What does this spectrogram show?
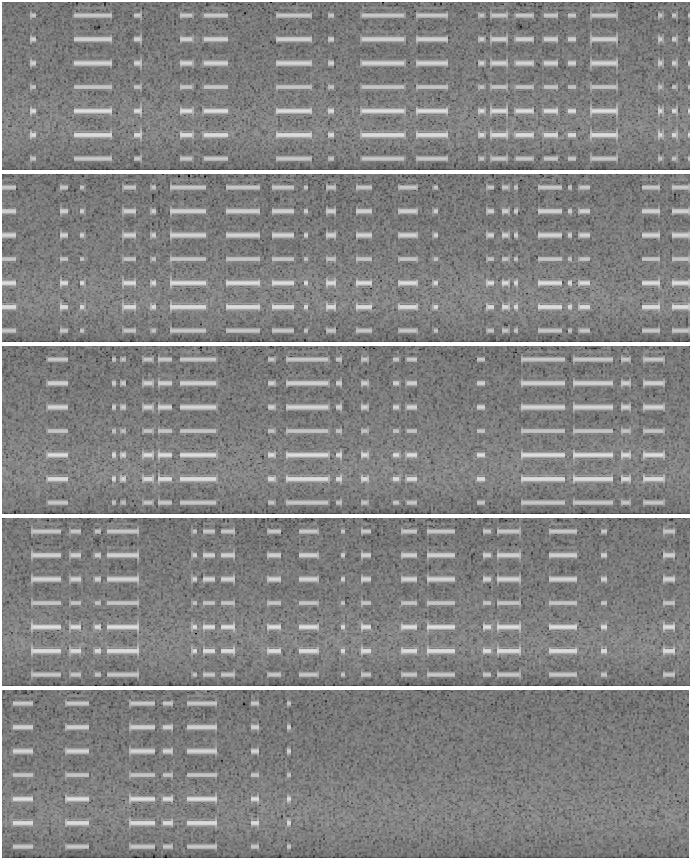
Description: Beeps of irregular length. There is no code.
